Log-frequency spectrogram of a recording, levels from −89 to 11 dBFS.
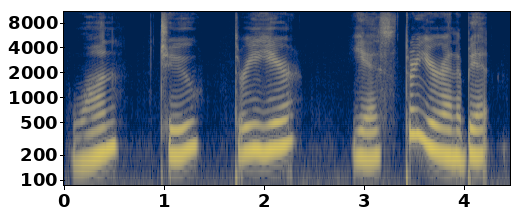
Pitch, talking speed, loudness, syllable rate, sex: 225 Hz, 135 wpm, -15 LUFS, 3.6 syllables/s, female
